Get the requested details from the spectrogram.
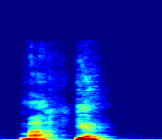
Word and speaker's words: Mahya: M-A-H-Y-A, magia.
